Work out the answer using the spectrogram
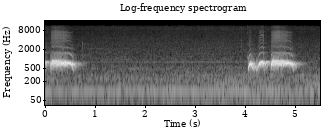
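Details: Sharp cooing from a female island collared dove, delivered without the closing 'kuk' and said to excite the male: one throaty, wavering coo phrase, a pause of about three seconds, then two more close together, with a constant low hum underneath.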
